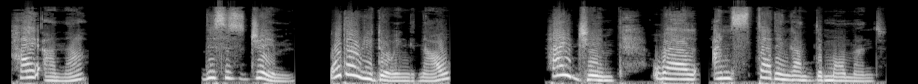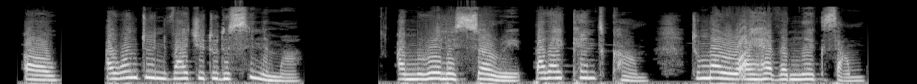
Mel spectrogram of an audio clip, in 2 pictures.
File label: dialog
